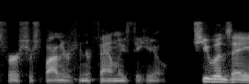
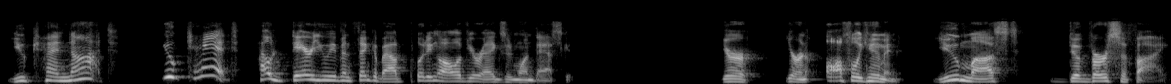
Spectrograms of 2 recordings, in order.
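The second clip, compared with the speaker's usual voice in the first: mock scolding advisor; 4 semitones higher than usual. Mocking the advisors who lie to new investors, with scolding outrage. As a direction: parody a preachy financial advisor.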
